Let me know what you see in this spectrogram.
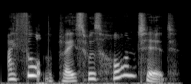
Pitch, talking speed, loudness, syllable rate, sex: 260 Hz, 190 wpm, -17 LUFS, 4.7 syllables/s, female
